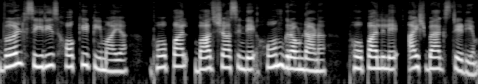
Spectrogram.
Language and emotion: Malayalam, neutral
